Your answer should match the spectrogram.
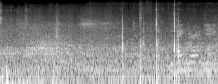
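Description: Steady low rumble of outdoor wind noise on the microphone, with faint voices, and a handful of sharp clicks in the second half.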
